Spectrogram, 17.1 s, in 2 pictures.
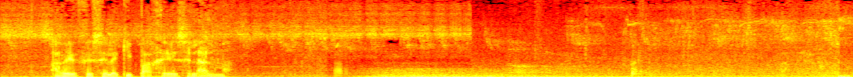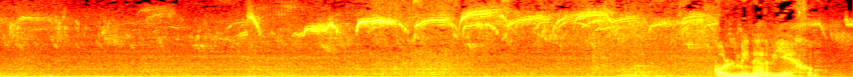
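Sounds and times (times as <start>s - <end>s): small birds chirping: 0.0s - 17.0s
low background rumble: 3.5s - 15.4s.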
